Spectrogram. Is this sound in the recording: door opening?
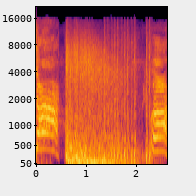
no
